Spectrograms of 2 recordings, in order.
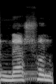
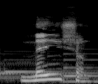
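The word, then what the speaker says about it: nation: সেই জন্য পরবর্তী যে শব্দটা আমরা, যেটাকে আমরা ন্যাশন বলি, শব্দটি ন্যাশন না নেইশন, হ্যাঁ, একটু ওয়েভ হবে সমুদ্রের ঢেউয়ের মতো, হ্যাঁ, তাহলে শব্দের উচ্চারণ হবে নেইশন, যেটাকে আমরা ন্যাশন বলি, এখন থেকে আর ন্যাশন বলা যাবে না, নেইশন।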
